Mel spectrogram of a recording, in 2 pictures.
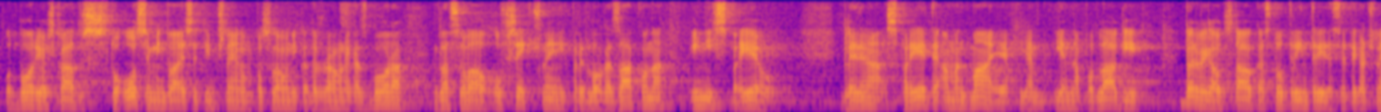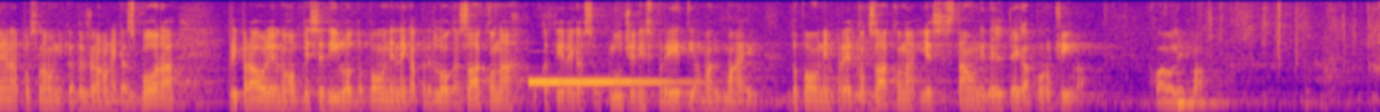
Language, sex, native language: Slovenian, male, Slovenian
